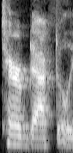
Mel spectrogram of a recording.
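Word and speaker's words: pterodactyl: why can't you hear terab dactyl use the bathroom because the p is silent um so yeah so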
